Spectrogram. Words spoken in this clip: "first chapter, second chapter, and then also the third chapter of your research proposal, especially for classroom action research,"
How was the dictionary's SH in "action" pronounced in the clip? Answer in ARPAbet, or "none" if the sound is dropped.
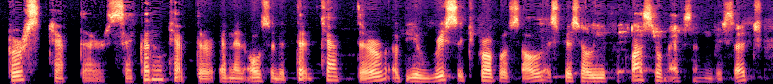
S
